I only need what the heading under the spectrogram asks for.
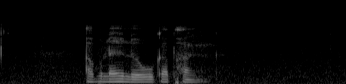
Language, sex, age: Northern Sotho, male, 23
